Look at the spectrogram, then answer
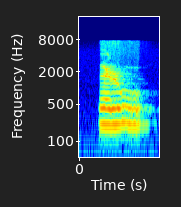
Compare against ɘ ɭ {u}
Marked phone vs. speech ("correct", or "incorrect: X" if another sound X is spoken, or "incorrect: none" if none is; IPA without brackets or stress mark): correct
